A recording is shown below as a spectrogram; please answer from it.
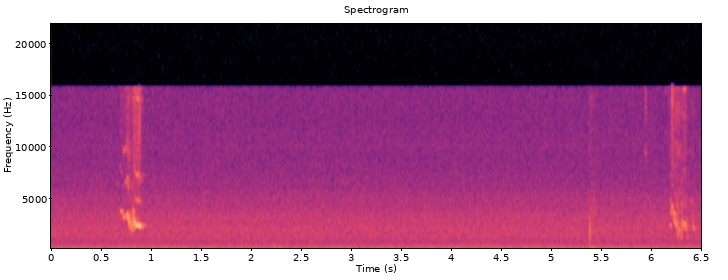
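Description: A parakeet gives a few short, sharp chirps, one early and two near the end, over a steady low indoor hum.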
